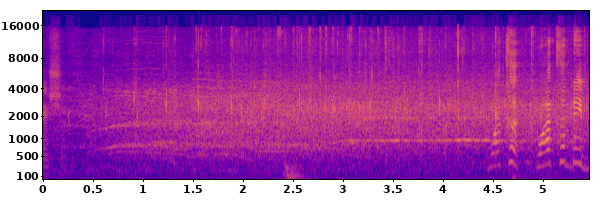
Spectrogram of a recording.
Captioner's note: applause & cheering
